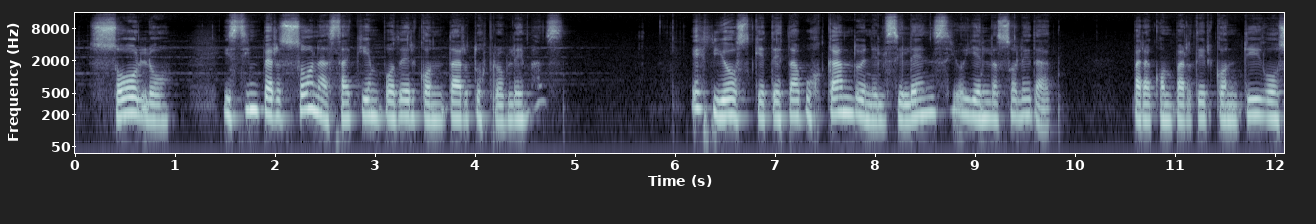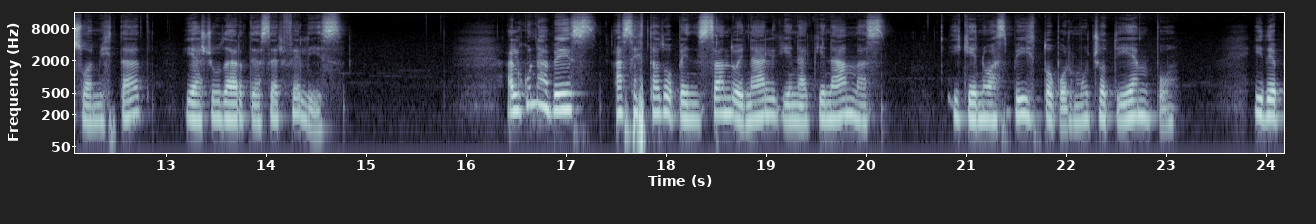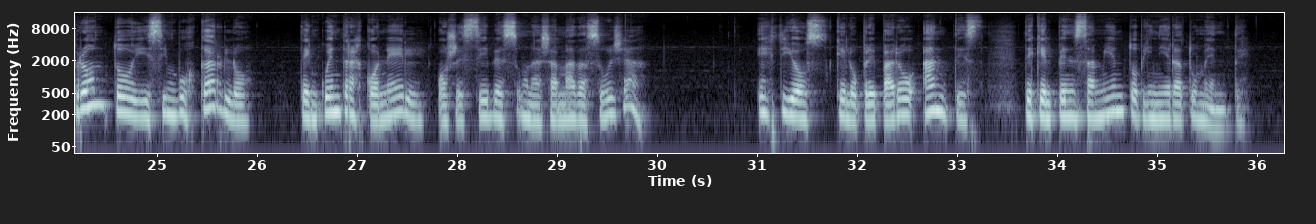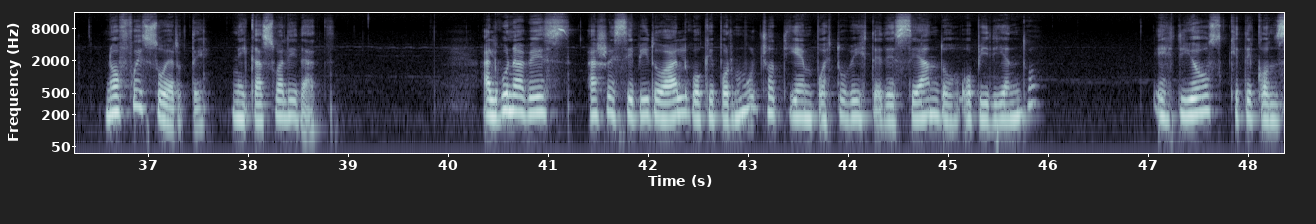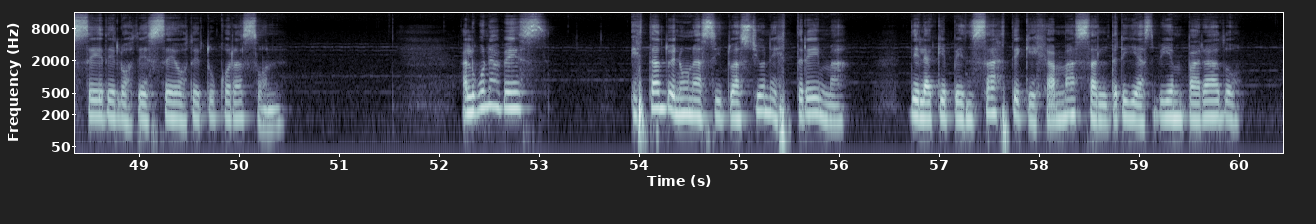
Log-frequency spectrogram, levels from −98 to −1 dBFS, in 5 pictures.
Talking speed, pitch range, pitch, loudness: 125 wpm, 165-200 Hz, 175 Hz, -25 LUFS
